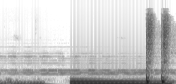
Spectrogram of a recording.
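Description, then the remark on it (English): A short electronic jingle played by StreamYard's test-your-speaker button: a low synth tone, then a sustained buzzy bass chord, capped by three quick crashing percussive hits near the end, loud with no voices. “StreamYard, and they have a little like test your speaker button that you push, and it plays this little jam, and it's like absolute fire, and you're about to hear it right now.”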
